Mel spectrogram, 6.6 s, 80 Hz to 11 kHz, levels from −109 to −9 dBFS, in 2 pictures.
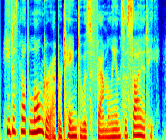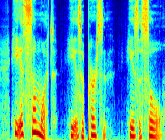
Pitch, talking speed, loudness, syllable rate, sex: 200 Hz, 190 wpm, -16 LUFS, 5.3 syllables/s, female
